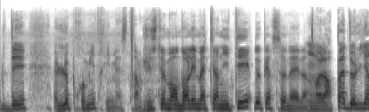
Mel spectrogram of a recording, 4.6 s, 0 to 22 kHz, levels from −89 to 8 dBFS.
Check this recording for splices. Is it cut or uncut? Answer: cut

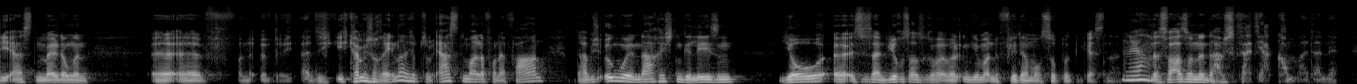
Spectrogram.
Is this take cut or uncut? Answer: uncut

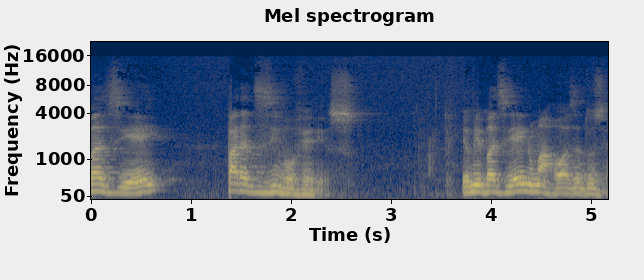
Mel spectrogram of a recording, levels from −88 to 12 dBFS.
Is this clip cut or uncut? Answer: uncut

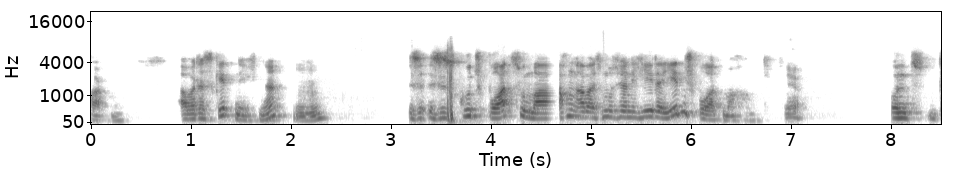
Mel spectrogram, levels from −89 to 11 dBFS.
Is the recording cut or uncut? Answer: uncut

